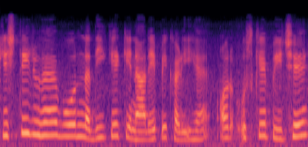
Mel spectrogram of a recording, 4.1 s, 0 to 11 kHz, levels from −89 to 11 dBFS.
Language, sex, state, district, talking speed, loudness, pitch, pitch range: Hindi, female, Bihar, Gaya, 190 wpm, -16 LUFS, 255 Hz, 210-275 Hz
